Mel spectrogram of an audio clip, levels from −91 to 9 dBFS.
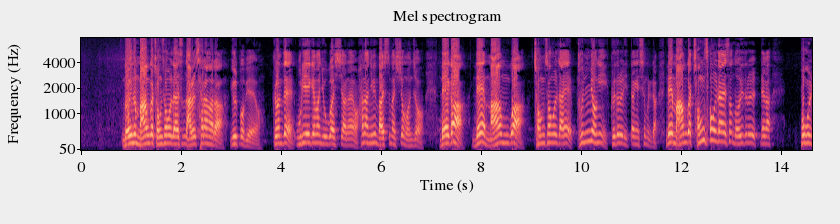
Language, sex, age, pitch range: Korean, male, 40-59, 190-255 Hz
